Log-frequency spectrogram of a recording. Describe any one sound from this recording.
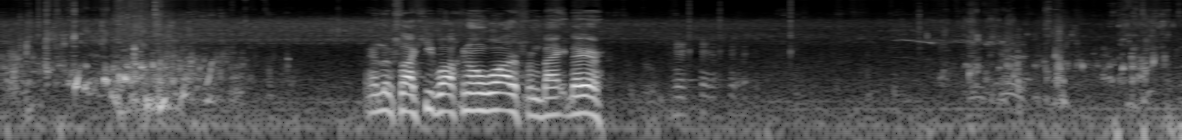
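Water laps gently against a small boat's hull.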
